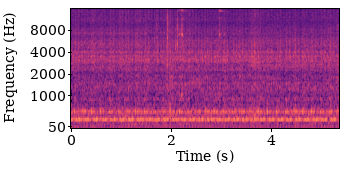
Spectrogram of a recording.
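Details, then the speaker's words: Citroën C6 with the hydropneumatic suspension raised fully and the engine running, being tried on three wheels: a steady, even mid-pitched hum with no knocks. The suspension is reacting and working normally. "I can hear this the suspension here reacting it's doing something oh hey it's not too bad it's working"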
